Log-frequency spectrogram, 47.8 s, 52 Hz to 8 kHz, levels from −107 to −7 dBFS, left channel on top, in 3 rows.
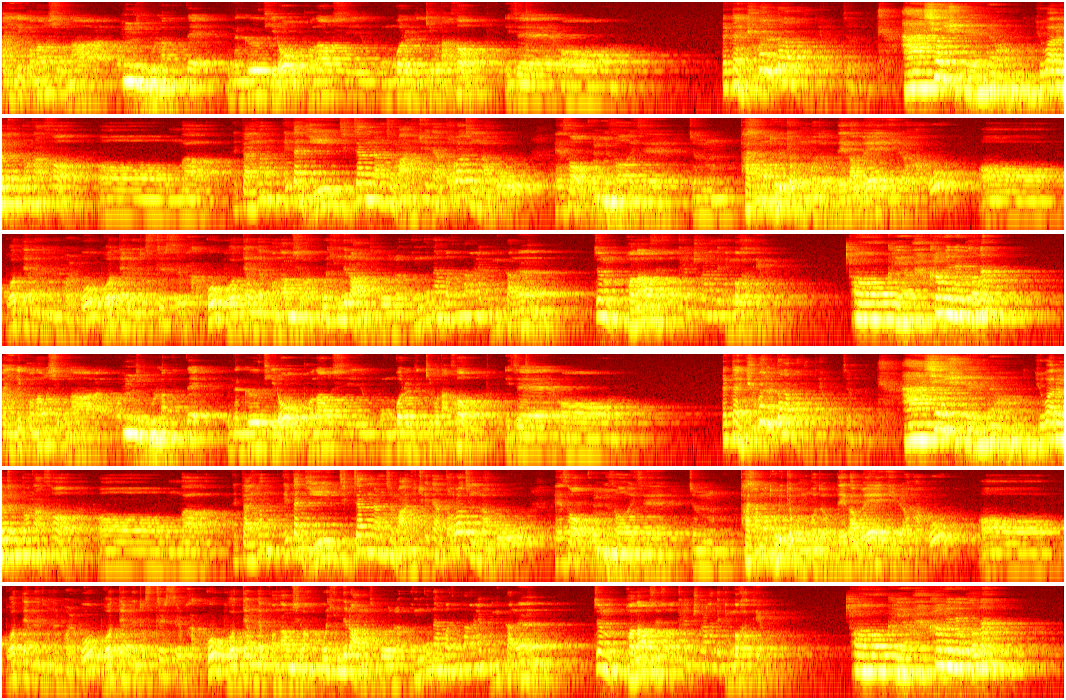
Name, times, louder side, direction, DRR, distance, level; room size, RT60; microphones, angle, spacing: voice 1, 0.0-3.0 3.4-7.0 7.5-9.2 10.8-12.4 12.6-12.8 14.4-14.8 15.5-17.0 17.4-19.0 19.4-23.8 24.2-25.9 26.3-26.7 27.0-30.1 30.6-31.6 31.9-39.9 40.7-43.3, right 1 dB, 25° right, 1 dB, 0.7 m, -24 dB
voice 2, 1.8-2.4 13.1-15.5 15.8-15.9 24.9-25.1 36.1-36.5 44.6-46.6, equal, 70° left, -8 dB, 1.9 m, -18 dB
9.0 x 3.8 x 5.5 m, 2.1 s
head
